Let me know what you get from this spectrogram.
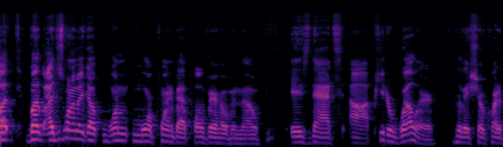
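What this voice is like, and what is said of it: Usual voice. Nothing is said of it.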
